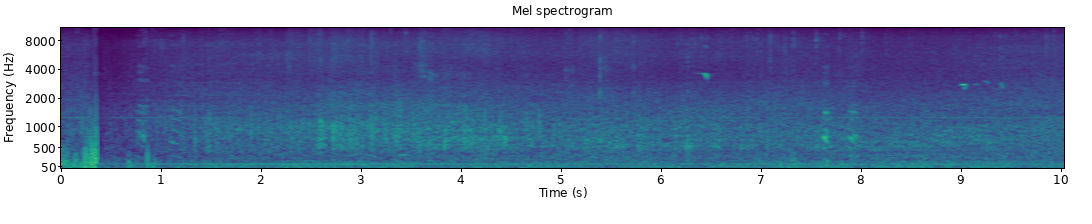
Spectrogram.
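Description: A loud low thump on the microphone right at the start, then steady outdoor background: a low hum with faint, indistinct voices in the distance.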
